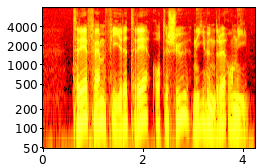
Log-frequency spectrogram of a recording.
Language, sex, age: Norwegian, male, 49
